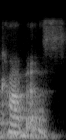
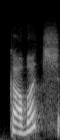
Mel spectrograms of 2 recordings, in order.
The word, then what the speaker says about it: Kavas: So it's not Kavach as in shield, or Kavas, or any other variation. It's just Kavas. It comes from the Persian name Kaus.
